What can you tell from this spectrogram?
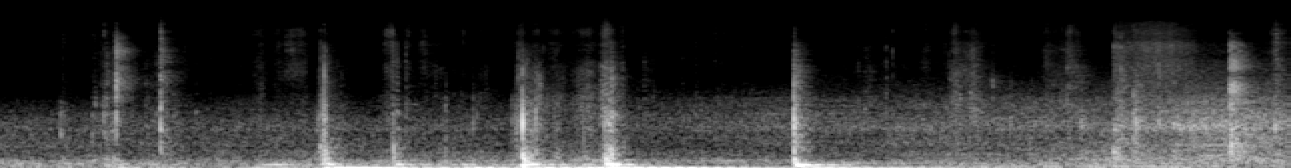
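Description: A motorcycle seat being unlatched and lifted off: a series of knocks and clunks spread over several seconds, the loudest about four to six seconds in, then a short rustle near the end.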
